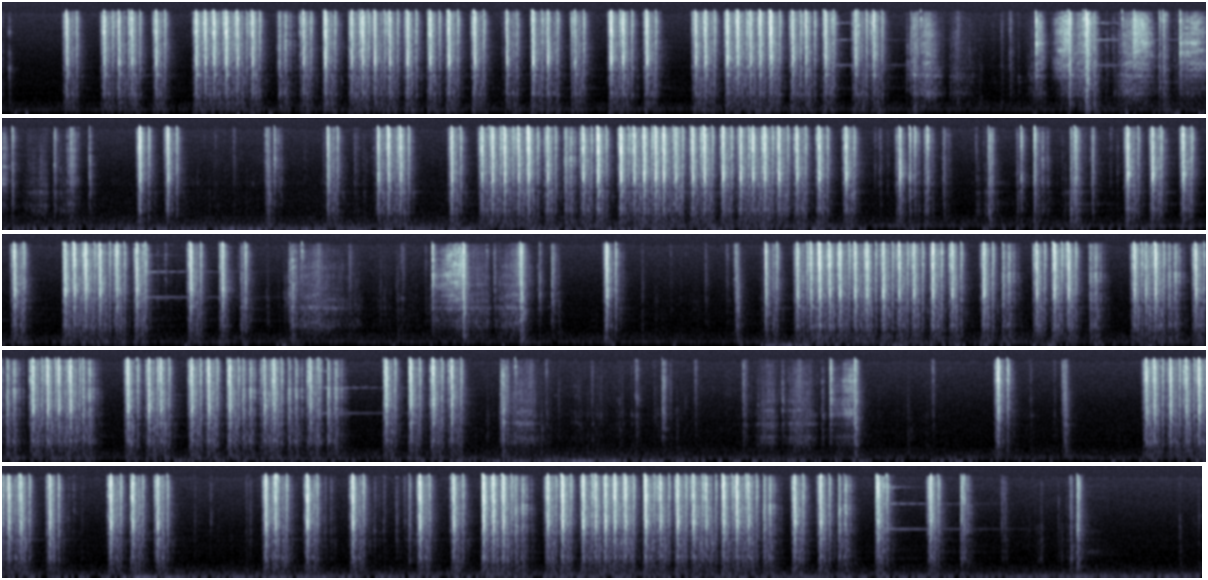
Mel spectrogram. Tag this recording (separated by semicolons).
fashioned; old; typewriter; ambiance; office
